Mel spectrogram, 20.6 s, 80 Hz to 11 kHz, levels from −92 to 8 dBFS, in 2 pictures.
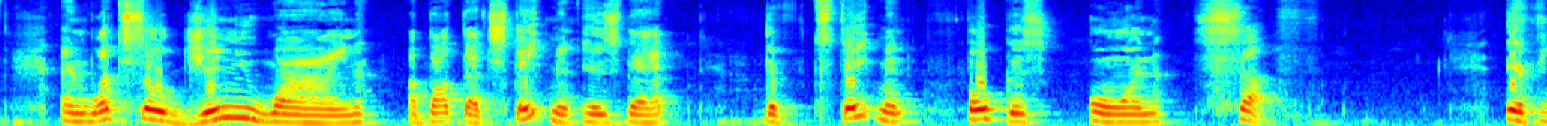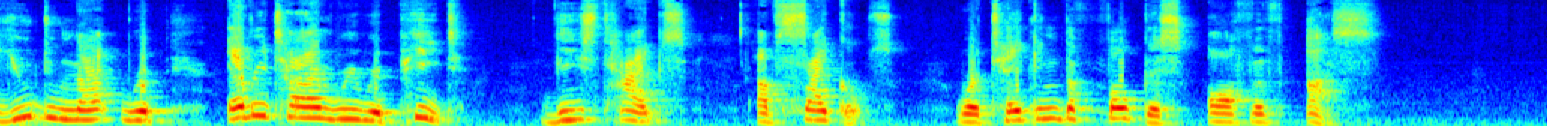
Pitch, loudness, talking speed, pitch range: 170 Hz, -13 LUFS, 100 wpm, 155-205 Hz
